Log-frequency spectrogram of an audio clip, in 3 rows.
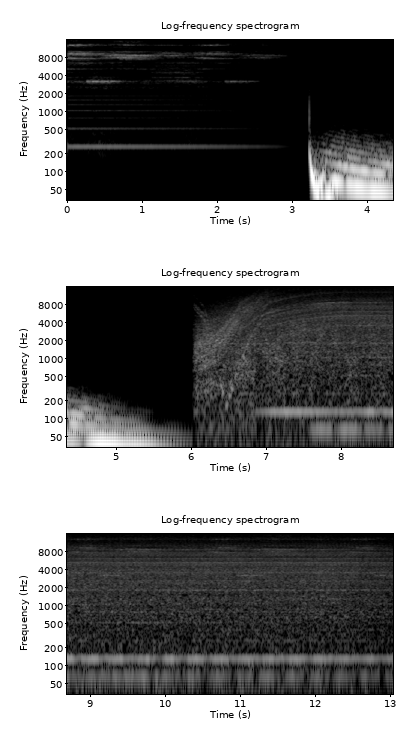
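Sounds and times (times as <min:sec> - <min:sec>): low hum: 0:03.2 - 0:09.0
dense rushing whir: 0:03.2 - 0:09.7.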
